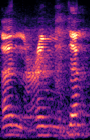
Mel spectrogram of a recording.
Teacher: اب نون کو ہم نے بالکل ظاہر پڑھا ہے، میم کو بھی بالکل ظاہر پڑھا ہے، اس کے اندر کسی قسم کی غنے کی آمیزش نہیں کی ہم نے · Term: اظہار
